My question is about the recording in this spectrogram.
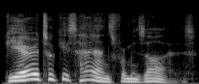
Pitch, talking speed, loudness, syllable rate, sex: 160 Hz, 210 wpm, -17 LUFS, 5.0 syllables/s, male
